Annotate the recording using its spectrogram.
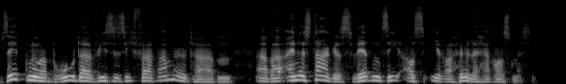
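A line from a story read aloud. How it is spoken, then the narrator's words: Calling out. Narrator (German): rief sie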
